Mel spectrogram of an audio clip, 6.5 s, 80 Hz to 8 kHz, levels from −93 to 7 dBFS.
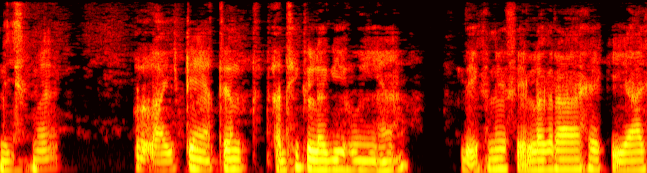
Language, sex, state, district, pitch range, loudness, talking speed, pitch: Hindi, male, Uttar Pradesh, Gorakhpur, 115-125 Hz, -18 LUFS, 140 wpm, 120 Hz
